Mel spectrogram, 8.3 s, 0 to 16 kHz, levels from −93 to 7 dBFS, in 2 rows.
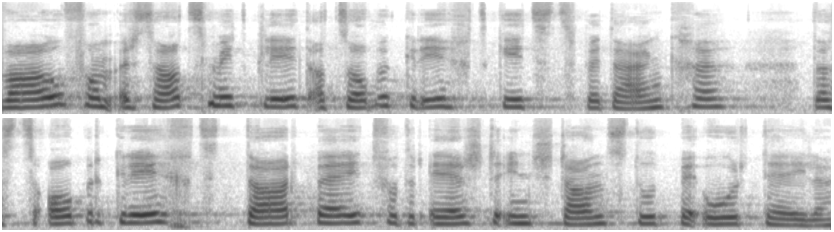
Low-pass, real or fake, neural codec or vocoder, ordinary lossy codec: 14.4 kHz; fake; vocoder, 44.1 kHz, 128 mel bands every 512 samples, BigVGAN v2; Opus, 32 kbps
